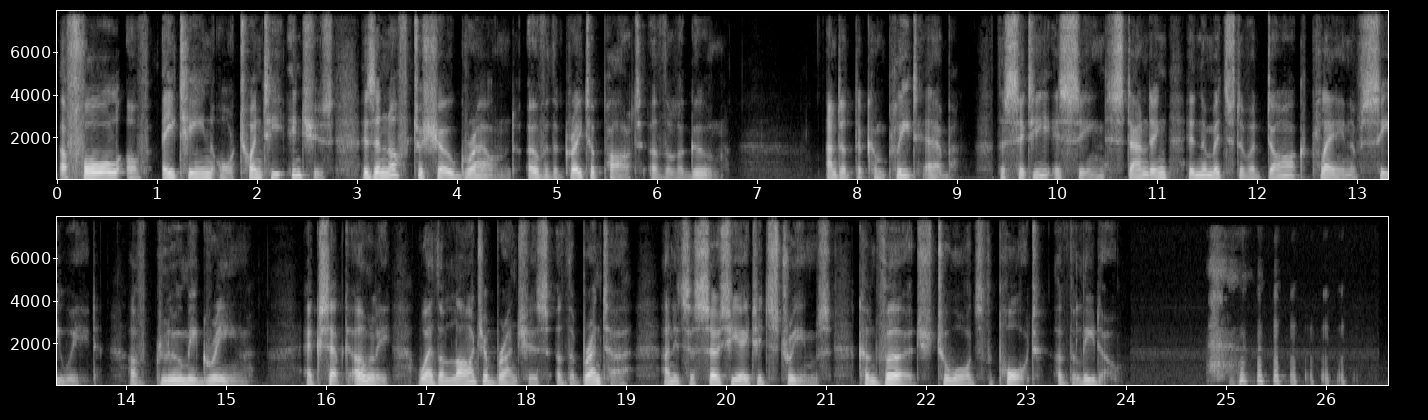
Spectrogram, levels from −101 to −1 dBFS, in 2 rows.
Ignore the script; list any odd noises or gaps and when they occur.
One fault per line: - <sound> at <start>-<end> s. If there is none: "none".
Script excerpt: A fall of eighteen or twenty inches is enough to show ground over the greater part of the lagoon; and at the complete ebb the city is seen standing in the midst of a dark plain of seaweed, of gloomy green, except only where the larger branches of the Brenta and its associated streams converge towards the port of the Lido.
- laugh at 24.8-26.3 s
